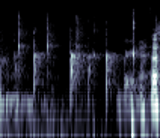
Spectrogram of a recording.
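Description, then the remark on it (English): A quiet, polite golf clap: a handful of soft, sharp hand claps spaced irregularly over under two seconds, with faint voices murmuring underneath. “Hey, golfers clap.”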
